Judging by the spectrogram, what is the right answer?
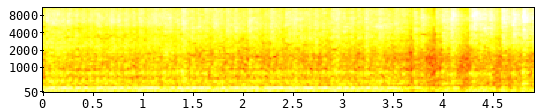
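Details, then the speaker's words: Race-cammed V8 with Accusump oil primer and painless ignition box, cold, just dropped in gear: uneven loping idle with irregular chop about three beats a second; rough lopey cold idle. "And as soon as I drop it in gear, as you can see, cold, it is snotty."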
